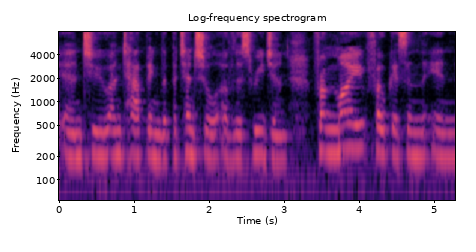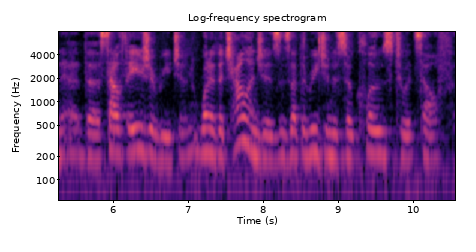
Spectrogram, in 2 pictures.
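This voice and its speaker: Measured woman official at a briefing. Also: medium pitch, darkish tone, slight background noise. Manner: measured policy talk with frequent pauses to find words. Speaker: government official at a press briefing. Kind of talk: press briefing answers.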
